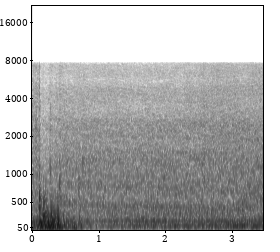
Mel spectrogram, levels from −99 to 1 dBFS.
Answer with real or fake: real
